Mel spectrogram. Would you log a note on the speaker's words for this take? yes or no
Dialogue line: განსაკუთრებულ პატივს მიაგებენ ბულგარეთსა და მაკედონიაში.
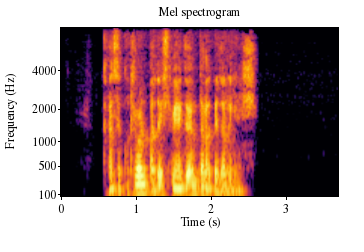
yes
